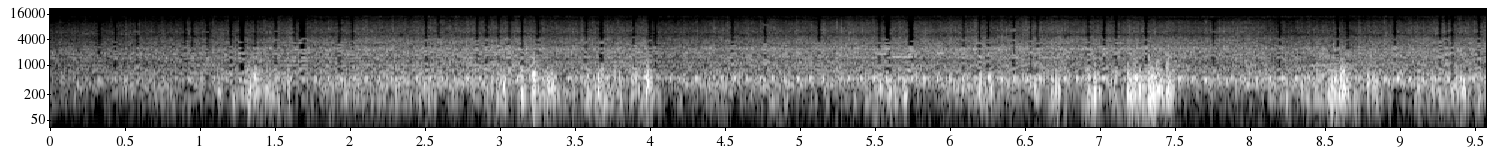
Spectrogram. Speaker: This is the first test run after a rebuild of a 600 horsepower Cummins KTA19 diesel engine.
